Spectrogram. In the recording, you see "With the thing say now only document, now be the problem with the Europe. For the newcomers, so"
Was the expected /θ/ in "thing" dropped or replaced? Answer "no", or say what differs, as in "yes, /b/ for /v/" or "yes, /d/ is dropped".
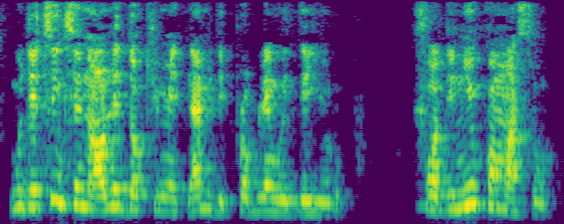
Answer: yes, /t/ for /θ/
